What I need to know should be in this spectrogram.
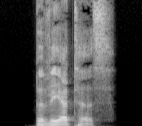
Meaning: strong/mixed nominative/accusative neuter singular of bewährt
- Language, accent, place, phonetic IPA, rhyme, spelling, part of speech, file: German, Germany, Berlin, [bəˈvɛːɐ̯təs], -ɛːɐ̯təs, bewährtes, adjective, De-bewährtes.ogg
